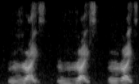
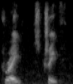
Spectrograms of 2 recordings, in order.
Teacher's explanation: In rise, there is a vibration, but in pray, there is just a single tap. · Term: roll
